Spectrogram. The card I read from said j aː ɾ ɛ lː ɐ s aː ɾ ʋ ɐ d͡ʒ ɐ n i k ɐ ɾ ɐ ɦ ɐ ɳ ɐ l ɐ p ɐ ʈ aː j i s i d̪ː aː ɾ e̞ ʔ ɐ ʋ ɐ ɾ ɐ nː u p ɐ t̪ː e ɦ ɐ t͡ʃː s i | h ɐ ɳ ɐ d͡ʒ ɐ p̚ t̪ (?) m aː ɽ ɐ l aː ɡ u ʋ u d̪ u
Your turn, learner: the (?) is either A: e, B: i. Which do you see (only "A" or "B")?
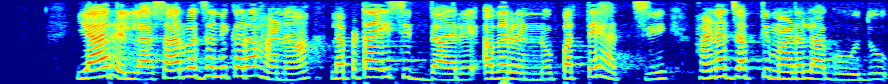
B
